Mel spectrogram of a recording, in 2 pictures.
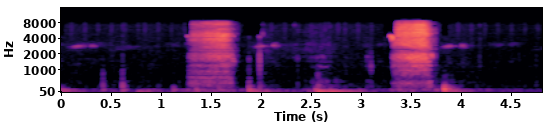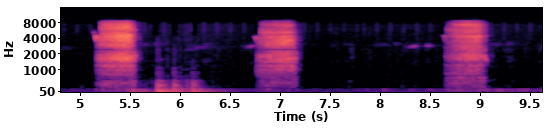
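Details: Barn owl family in a nest box, female feeding owlets at night in April. Five breathy, hissing screeches about every two seconds, faint thin squeaks between, plus scratching and thuds of moving birds.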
